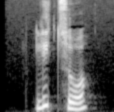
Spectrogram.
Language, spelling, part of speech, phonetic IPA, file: Russian, лицо, noun, [lʲɪˈt͡so], Ru-лицо.ogg
- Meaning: 1. face 2. countenance 3. front 4. person, individual, individuality 5. person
